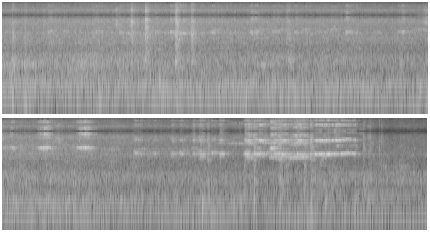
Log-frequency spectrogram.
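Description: Kanto Railway Joso Line diesel railcar heard from inside, with a steady low running rumble as it slows into a station. Evenly spaced high pings sound through the first half, and high brake and wheel squeal sets in over the last third as the train comes to a stop.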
